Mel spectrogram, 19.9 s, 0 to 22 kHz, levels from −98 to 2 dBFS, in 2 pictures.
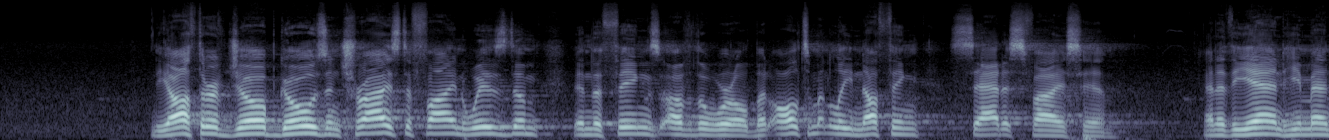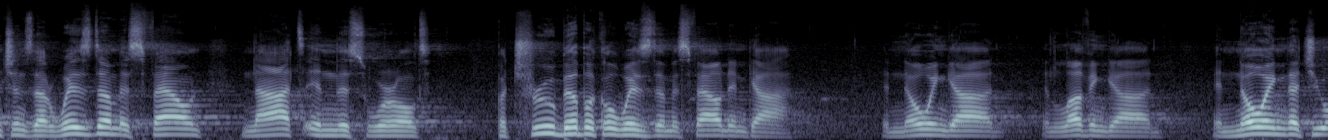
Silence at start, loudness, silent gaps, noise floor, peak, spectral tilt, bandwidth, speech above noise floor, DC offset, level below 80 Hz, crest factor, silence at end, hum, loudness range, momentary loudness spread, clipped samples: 1.15 s; -28 LUFS; none; -68 dBFS; -10 dBFS; -5.5 dB/octave; 15 kHz; 41 dB; under 0.1%; -64 dBFS; 20 dB; 0 s; none; 9 LU; 16 LU; under 0.1%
